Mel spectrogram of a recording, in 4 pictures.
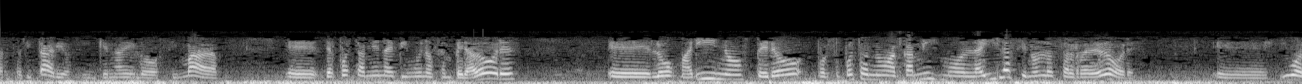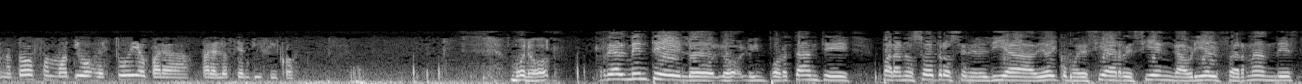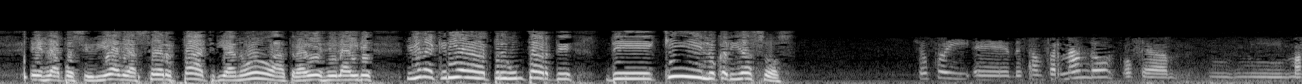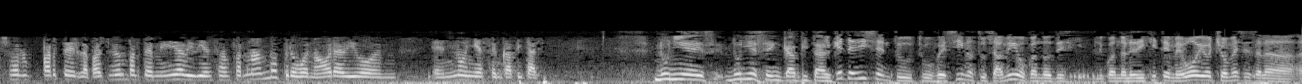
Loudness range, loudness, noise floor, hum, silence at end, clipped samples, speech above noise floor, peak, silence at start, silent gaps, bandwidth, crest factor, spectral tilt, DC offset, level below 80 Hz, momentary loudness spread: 6 LU; -12 LUFS; -41 dBFS; none; 0 s; under 0.1%; 30 dB; 0 dBFS; 0 s; none; 5 kHz; 12 dB; -9.5 dB/octave; under 0.1%; -20 dBFS; 12 LU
